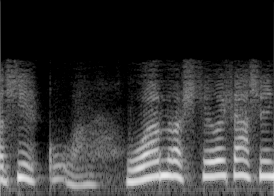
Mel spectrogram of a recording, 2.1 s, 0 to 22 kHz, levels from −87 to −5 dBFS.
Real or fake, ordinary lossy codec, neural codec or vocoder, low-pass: fake; none; codec, 16 kHz, 0.5 kbps, FunCodec, trained on Chinese and English, 25 frames a second; 7.2 kHz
